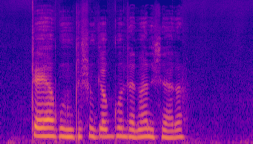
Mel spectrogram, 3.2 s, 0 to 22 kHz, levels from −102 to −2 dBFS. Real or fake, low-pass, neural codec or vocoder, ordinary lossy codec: fake; none; codec, 44.1 kHz, 1.7 kbps, Pupu-Codec; none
